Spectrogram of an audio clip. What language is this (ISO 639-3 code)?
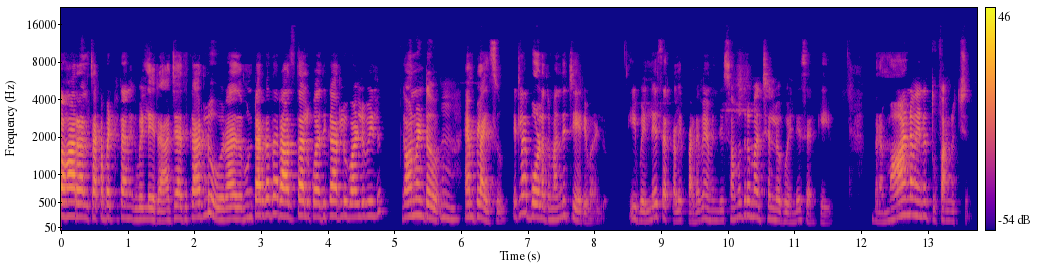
tel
